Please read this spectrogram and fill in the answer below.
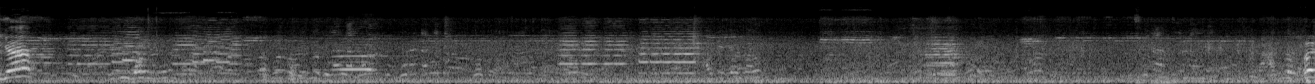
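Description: Busy road traffic with vehicle horns honking several times in short blasts, two close together about halfway through, over a steady traffic rumble and people's voices.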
